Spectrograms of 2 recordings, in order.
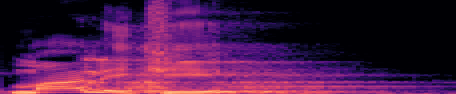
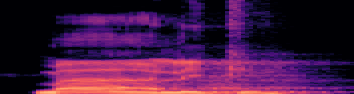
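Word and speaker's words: مالك: Dalam Surah Al-Fatihah, bacaan Hafs membacanya panjang: Maliki. Di antara 10 Imam. Di antara 10 Imam, hanya dua Imam yang membacanya panjang: Maaliki. Semua Imam lainnya membacanya dengan gaya Maliki .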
